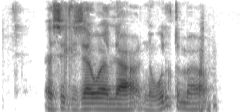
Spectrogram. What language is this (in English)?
Kabyle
